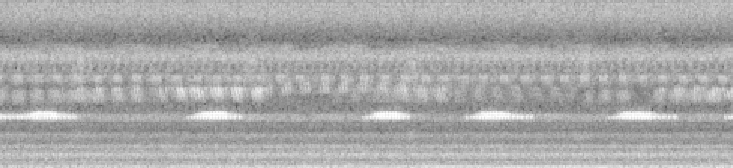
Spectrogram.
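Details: At night, crickets sing short, piercing trilled bursts spaced roughly every two seconds, with a faint steady insect drone filling the background.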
